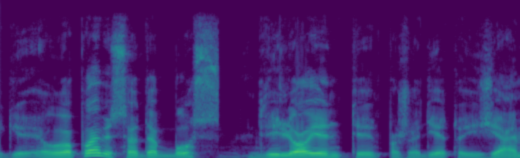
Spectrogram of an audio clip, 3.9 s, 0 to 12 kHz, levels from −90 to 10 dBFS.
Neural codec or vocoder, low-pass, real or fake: none; 10.8 kHz; real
